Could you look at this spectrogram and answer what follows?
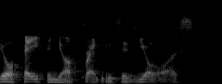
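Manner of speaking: terrible, soft, hushed, sinister evil emperor voice. Retelling a fellow player's line during a Star Wars Destiny game: Palpatine impression. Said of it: "just in his best Palpatine impression".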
